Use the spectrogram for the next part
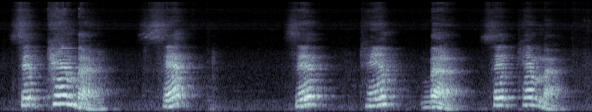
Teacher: transcription is September and stress on tem.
